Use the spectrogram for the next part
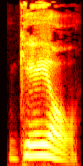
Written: Gale

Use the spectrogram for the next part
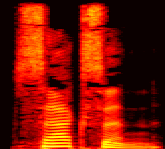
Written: Saxon

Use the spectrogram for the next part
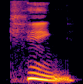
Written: king

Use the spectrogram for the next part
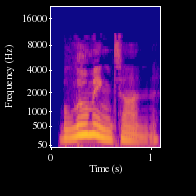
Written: bloomington

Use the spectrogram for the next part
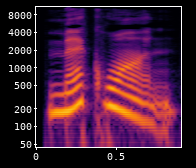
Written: Mequon

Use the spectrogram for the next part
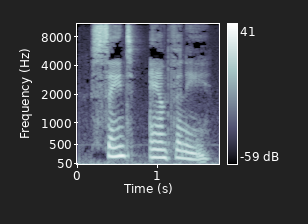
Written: saint anthony

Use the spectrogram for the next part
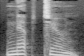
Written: Neptune

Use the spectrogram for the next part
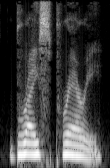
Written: brice prairie

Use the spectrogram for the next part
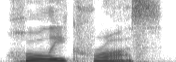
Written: holy cross

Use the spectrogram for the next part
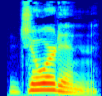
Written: jordan

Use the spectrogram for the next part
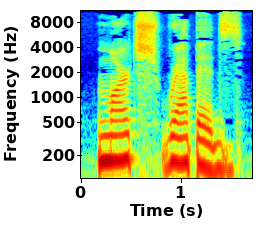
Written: march rapids

